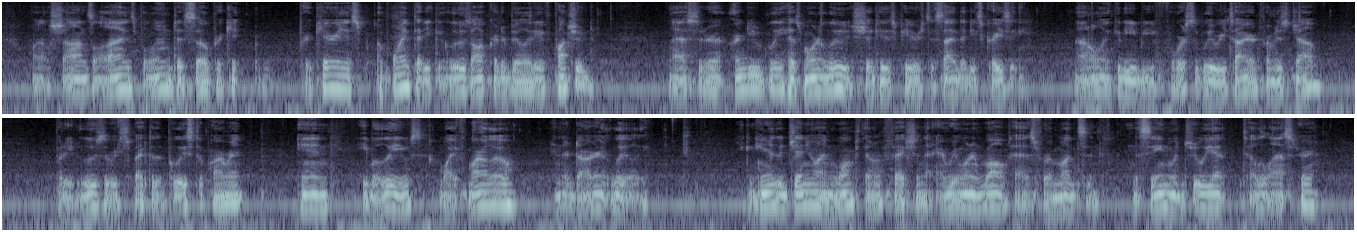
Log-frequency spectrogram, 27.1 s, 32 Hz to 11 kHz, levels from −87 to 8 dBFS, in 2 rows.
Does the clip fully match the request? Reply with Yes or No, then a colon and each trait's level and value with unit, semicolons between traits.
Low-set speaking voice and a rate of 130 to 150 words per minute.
No: low, 105 Hz; average, 180 wpm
